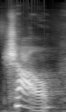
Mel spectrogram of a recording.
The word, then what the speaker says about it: ciao: and in Italian it's ciao. And the cha sound in Italian is CIA, but in English it would be CHA, okay?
